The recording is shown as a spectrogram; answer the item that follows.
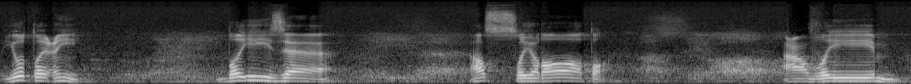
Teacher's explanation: Ketika kita ucapkan masih terasa betul tafkhimnya, walaupun dia berada pada tingkatan yang paling rendah.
